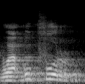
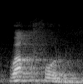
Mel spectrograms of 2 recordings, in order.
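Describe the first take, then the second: First: A glottal stop and vowel separate the two words. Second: The two words run together without a glottal stop. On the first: The speaker calls it wrong. "jangan wa ukfur" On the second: The speaker calls it right. "tapi langsung wakfur"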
